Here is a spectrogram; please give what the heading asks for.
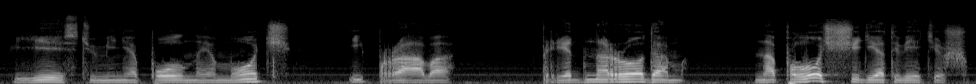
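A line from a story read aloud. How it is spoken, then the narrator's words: Low muffled man's voice. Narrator (Russian): глухо произнес кузнец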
